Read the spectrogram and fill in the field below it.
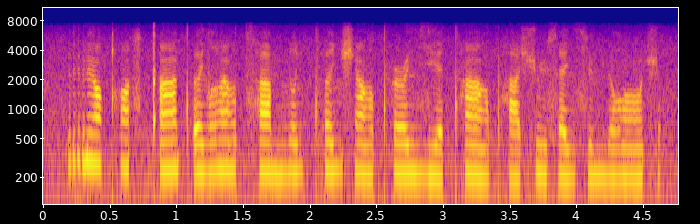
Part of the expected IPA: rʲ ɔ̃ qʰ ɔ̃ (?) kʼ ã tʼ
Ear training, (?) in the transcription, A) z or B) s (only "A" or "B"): B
